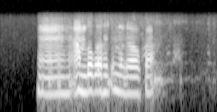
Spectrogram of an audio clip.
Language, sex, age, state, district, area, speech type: Santali, male, 18-30, Jharkhand, Pakur, rural, conversation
